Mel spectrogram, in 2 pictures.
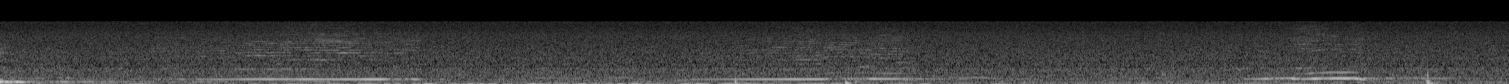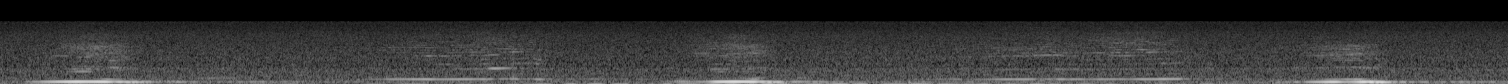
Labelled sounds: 2.5	3.6	humpback whale, 1.4 to 3.2 kHz
8.2	8.5	humpback whale, 2.0 to 2.3 kHz
16.0	16.2	humpback whale, 2.0 to 2.4 kHz
19.3	19.6	humpback whale, 1.3 to 1.5 kHz
20.0	20.3	humpback whale, 2.0 to 2.1 kHz
22.4	22.7	humpback whale, 2.1 to 2.3 kHz
25.4	25.7	humpback whale, 1.4 to 1.5 kHz
26.2	26.5	humpback whale, 2.6 to 2.9 kHz

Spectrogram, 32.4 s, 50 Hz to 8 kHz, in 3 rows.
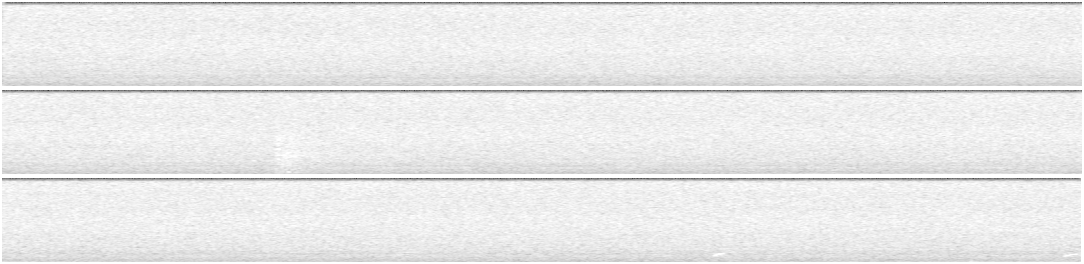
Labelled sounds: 25.6	25.8	humpback whale, 0.90 to 1.1 kHz

